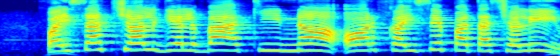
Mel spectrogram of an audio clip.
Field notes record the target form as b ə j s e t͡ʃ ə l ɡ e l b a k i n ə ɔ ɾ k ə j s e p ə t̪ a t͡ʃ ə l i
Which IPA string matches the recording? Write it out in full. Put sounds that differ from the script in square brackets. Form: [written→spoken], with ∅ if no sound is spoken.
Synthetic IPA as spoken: [b→p] ə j s [e→a] t͡ʃ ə l ɡ e l b a k i n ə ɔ ɾ k ə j s e p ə t̪ a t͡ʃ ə l i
